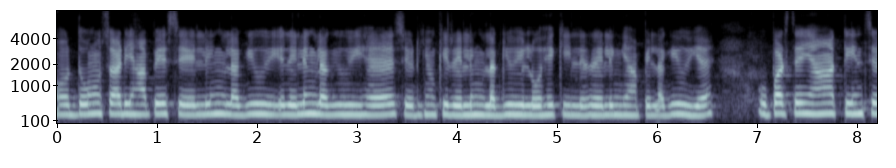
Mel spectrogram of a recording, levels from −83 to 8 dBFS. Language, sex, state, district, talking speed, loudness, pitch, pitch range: Hindi, female, Punjab, Pathankot, 220 wpm, -16 LUFS, 215 Hz, 210-230 Hz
